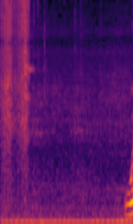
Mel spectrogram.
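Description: Handling noise: a brief rustle at the start as a chainsaw bar is picked up from among loose chains and plastic wrapping, over a steady low hum.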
